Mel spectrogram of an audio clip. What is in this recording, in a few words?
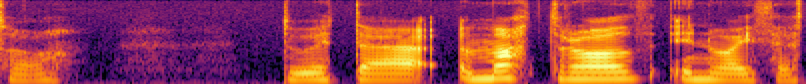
"ymadrodd", Welsh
